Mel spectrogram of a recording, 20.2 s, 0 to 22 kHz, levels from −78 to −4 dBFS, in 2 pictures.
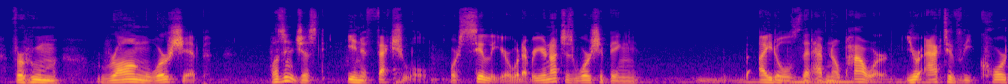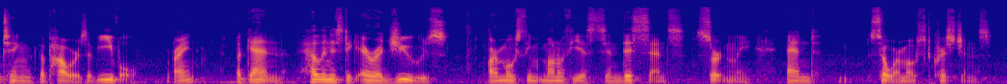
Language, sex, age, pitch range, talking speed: English, male, 30-49, 90-115 Hz, 130 wpm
